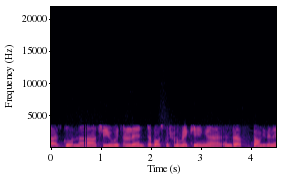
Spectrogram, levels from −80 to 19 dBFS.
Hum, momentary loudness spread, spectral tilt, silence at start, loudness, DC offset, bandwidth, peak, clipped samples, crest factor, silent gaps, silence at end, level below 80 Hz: none; 2 LU; -6 dB/octave; 0 s; -29 LUFS; under 0.1%; 6.2 kHz; -14 dBFS; under 0.1%; 16 dB; none; 0 s; -70 dBFS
